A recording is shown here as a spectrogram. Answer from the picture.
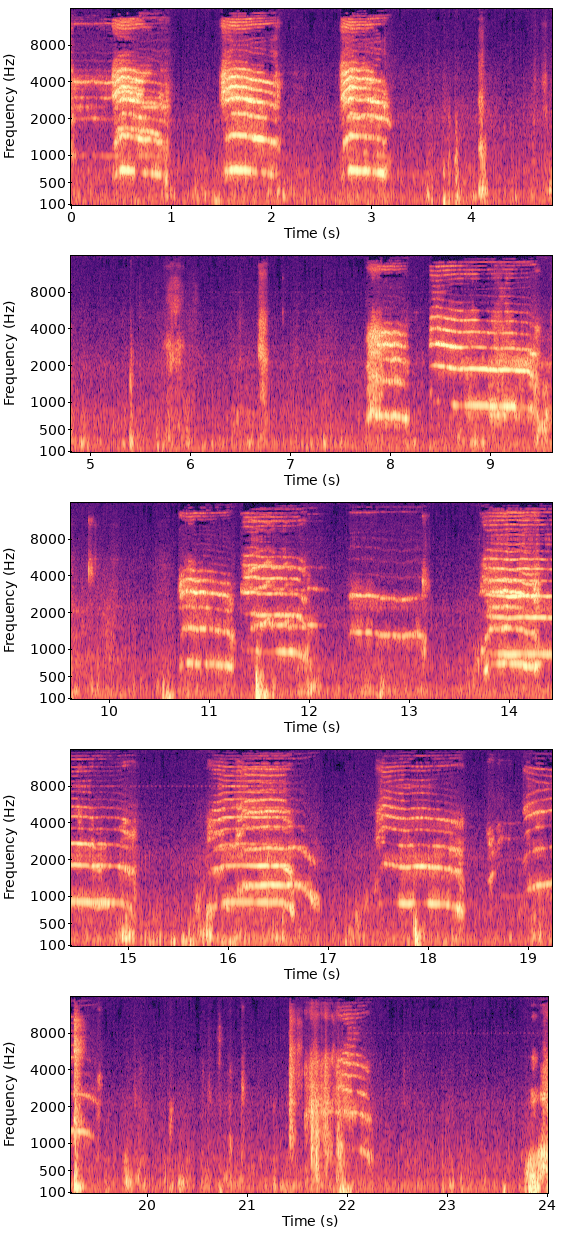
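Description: Kittens meowing: about a dozen high-pitched meows, each dipping in pitch at the end, a few short ones at first and longer drawn-out ones from about eight seconds in.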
